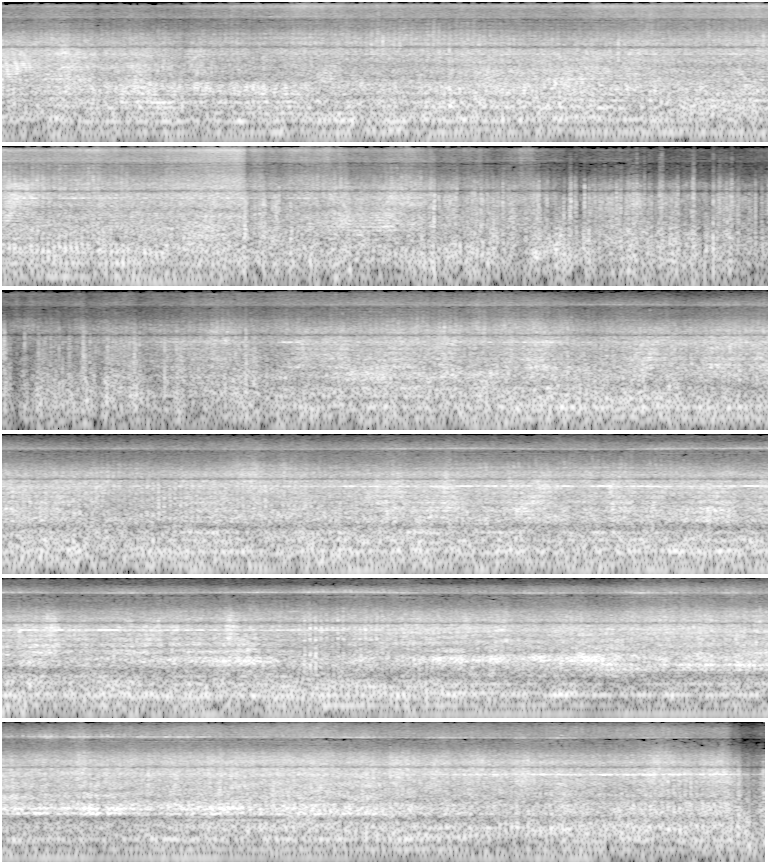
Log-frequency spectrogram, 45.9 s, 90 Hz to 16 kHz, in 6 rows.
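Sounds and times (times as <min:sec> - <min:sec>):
helicopter rotor beat: 0:00.0 - 0:45.9
helicopter turbine whine: 0:00.0 - 0:45.9.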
